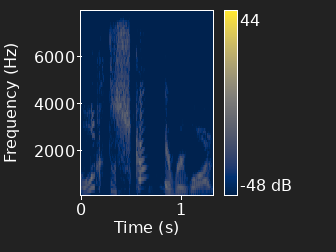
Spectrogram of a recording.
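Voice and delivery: high, birdlike creature character voice. Explaining an effect on the bird races, the speaker does a bird-person voice. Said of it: "I always wanted to do that voice".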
